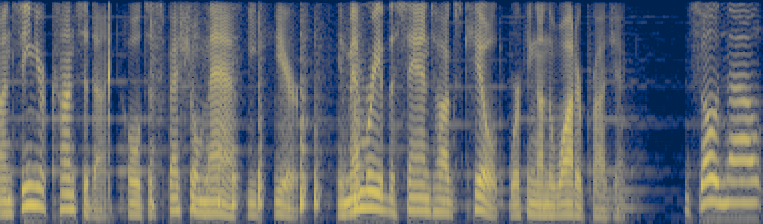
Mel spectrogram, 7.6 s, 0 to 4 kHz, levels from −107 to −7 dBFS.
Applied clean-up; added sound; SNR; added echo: neural mask model RNNoise.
